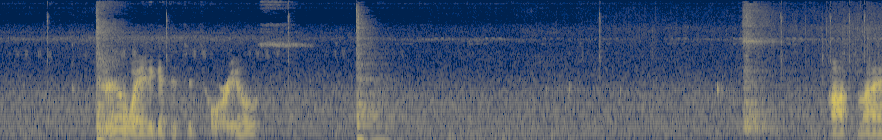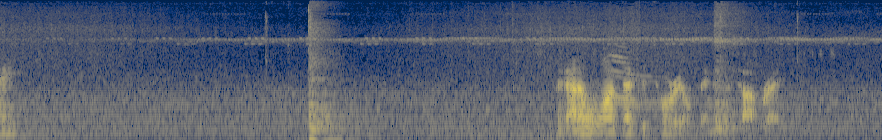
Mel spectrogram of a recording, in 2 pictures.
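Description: A man speaks casually into a close microphone in short bursts.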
